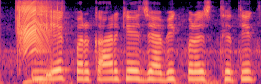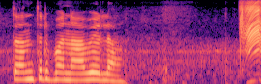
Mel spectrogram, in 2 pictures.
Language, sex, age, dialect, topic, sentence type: Bhojpuri, female, 18-24, Northern, agriculture, statement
